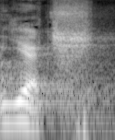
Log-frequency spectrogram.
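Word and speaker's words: Giertz: i started making so my name as you can see on these pillars is spelled g-i-e-r-t-z but inexplicably it's pronounced yet because i think my ancestors were just trolls so i named the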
